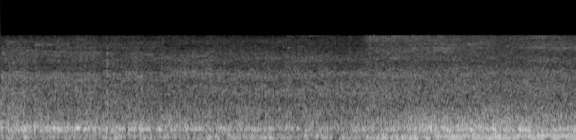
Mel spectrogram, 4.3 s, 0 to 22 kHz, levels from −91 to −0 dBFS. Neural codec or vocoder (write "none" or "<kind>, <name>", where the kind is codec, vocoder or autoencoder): vocoder, BigVGAN v2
